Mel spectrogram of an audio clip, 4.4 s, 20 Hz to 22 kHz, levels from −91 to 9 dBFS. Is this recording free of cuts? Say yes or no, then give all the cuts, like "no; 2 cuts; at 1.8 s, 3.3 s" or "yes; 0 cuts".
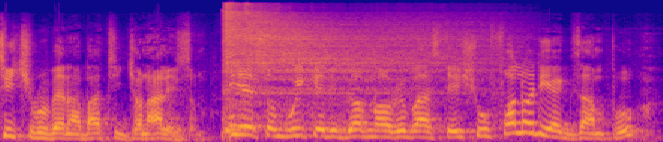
no; 1 cut; at 1.5 s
